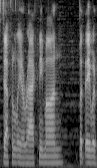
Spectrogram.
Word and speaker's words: Arachne: example like it's definitely arachne mon but they would pronounce arachne in japan as aru kenny so it makes sense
